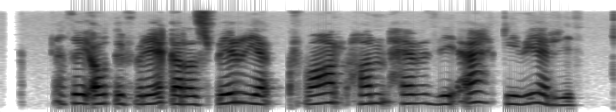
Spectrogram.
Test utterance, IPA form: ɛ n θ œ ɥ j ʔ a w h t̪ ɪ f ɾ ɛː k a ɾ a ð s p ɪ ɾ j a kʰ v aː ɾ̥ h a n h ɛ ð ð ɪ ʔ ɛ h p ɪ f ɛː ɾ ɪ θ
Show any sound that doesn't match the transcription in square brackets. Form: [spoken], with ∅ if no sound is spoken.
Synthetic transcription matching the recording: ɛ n θ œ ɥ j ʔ a w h t̪ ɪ f ɾ ɛː k a ɾ a ð s p ɪ ɾ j a kʰ v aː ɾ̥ h a [nː] h ɛ [v] ð ɪ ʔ ɛ h [c] ɪ [v] ɛː ɾ ɪ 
